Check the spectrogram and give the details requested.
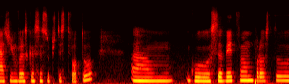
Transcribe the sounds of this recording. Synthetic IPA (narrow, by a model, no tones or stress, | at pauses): at͡ʃinvɾəskəsəsopʃt̪ɛst̪v̥ɔ̰t̪o | ə | ɡosɐvɛt̪vəmpɾɔst̪o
